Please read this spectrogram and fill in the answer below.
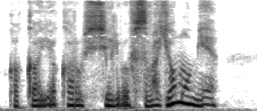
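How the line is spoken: Low growl. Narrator (Russian): Тихо зарычал он на меня

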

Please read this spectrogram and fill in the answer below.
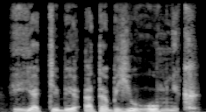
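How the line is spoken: Through gritted teeth. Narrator (Russian): процедил старший лейтенант

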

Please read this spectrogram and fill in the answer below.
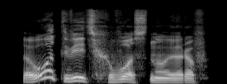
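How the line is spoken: Sorcerer's hearty laughter. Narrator (Russian): расхохотался колдун

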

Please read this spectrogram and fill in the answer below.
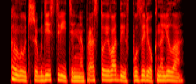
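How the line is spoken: Grumbling witch. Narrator (Russian): проворчала ведьма

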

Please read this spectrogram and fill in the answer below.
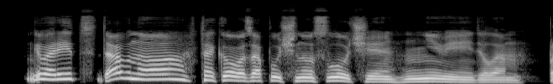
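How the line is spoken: Drawled. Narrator (Russian): протянул Финч

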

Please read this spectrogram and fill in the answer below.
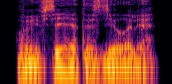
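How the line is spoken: Whisper. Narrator (Russian): прошептал он

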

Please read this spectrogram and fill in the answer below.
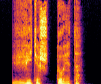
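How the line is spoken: Whispered. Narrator (Russian): прошептала Катя

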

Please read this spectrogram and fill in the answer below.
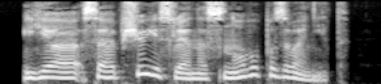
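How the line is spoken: Respectful. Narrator (Russian): сказала я почтительным тоном

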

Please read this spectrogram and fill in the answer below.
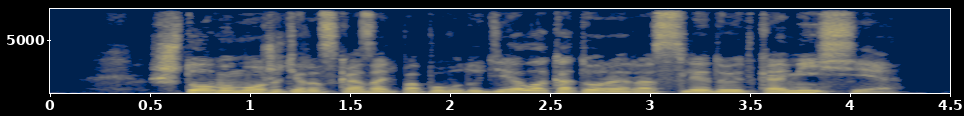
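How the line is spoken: Offended question. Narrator (Russian): спросил обиженным голосом

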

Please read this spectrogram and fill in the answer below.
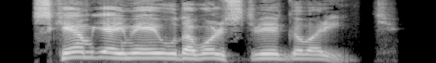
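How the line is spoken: Shrill question. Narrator (Russian): пронзительным голосом спросила меня

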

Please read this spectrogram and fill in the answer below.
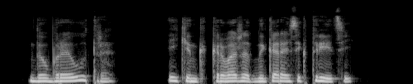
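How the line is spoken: Tender purr. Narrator (Russian): Ласково промурлыкал Элвин Вероломный

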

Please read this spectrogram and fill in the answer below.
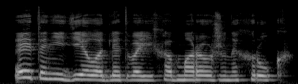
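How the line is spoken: Nun's sigh. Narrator (Russian): вздохнула монахиня

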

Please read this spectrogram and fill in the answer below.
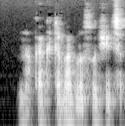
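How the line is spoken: Whisper. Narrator (Russian): прошептал Торн

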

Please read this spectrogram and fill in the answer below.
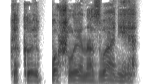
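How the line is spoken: Muttered under breath. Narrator (Russian): буркнул себе под нос

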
